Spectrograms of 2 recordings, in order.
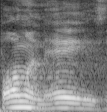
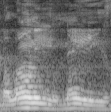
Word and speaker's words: Bolognese: Bolognese, that's how you pronounce it. I said bologna nays when I tried to put, I don't know, anyway.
